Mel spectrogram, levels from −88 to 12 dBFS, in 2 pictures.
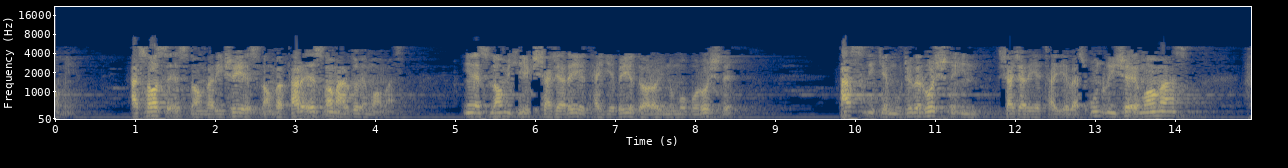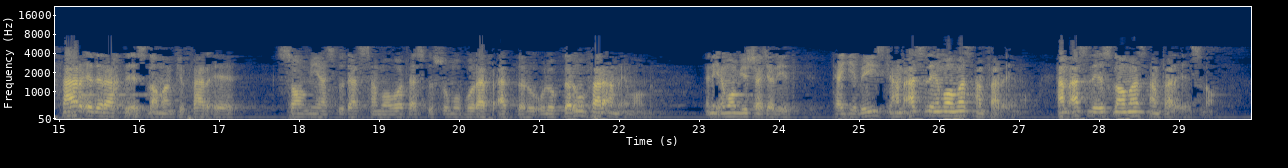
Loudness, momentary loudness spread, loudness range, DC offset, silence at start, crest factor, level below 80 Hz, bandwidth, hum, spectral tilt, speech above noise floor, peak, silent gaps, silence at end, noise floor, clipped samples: -18 LUFS; 14 LU; 6 LU; under 0.1%; 0 s; 20 dB; -54 dBFS; 8 kHz; none; -4.5 dB/octave; 36 dB; 0 dBFS; none; 0.45 s; -54 dBFS; under 0.1%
